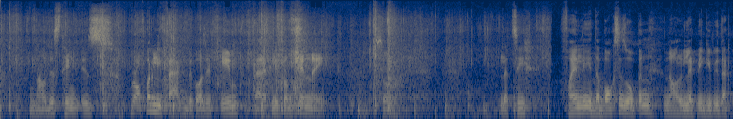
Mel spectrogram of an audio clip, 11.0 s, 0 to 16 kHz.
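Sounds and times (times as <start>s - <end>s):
plastic wrapping crinkling: 0.0s - 8.4s.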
